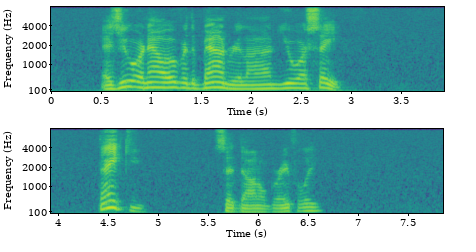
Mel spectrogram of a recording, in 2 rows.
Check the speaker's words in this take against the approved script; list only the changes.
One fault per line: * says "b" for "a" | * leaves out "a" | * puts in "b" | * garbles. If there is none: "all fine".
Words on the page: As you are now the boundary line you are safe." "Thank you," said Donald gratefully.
* puts in "over"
